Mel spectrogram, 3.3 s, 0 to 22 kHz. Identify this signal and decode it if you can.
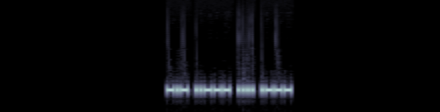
Morse code, heard as a keyed tone, about 69 wpm, 700 Hz. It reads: K2HJ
